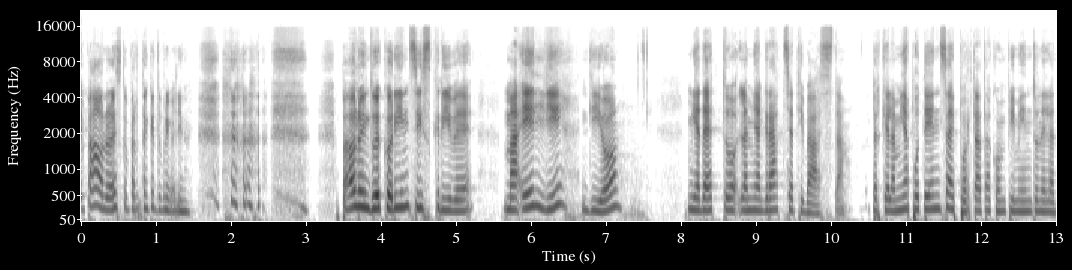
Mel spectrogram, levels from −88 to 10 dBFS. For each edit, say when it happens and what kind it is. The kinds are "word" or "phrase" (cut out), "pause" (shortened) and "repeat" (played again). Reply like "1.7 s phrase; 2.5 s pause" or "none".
none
